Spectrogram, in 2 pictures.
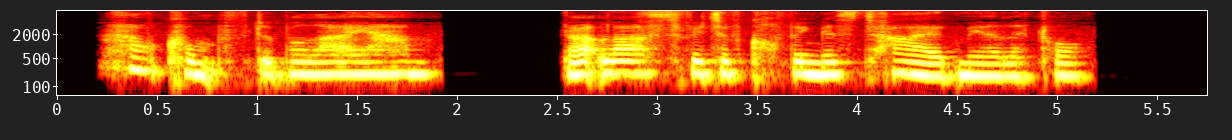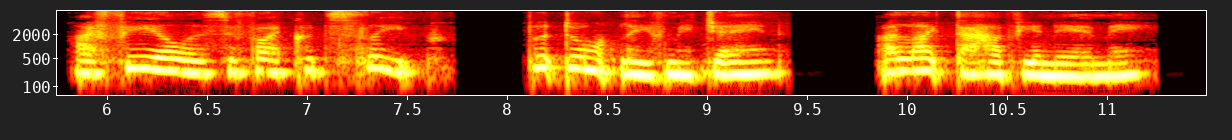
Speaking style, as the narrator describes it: she said, in the sweetest tone

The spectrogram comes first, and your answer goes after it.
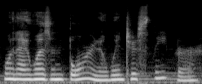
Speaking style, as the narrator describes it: said the prince, laughing

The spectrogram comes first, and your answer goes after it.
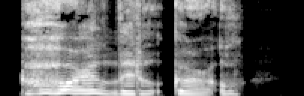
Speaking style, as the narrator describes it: sighed the man again

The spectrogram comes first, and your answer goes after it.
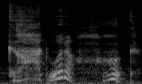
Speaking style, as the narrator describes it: she whispered

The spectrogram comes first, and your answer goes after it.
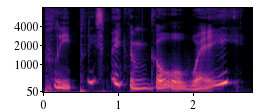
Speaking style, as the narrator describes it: In a sobbing voice, she cried

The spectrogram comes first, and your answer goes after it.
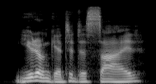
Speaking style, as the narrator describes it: Cal growled

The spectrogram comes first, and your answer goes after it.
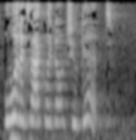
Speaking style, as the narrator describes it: his colleague snaps back

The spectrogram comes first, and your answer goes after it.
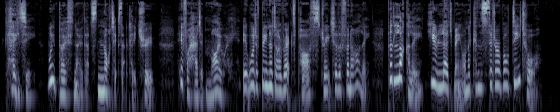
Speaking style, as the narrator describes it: Wraith laughed and said

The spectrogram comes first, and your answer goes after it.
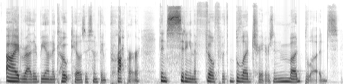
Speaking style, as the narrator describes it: Amicus sneered

